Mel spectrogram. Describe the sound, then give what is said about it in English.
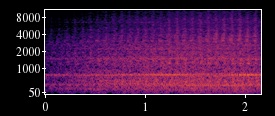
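Embroidery machines whir as they stitch sport crests onto jackets and T-shirts in a shop, a continuous, even mechanical hum with a fine rapid stitching rhythm and a steady pitched tone running through it. “The embroidery machines at Something Creative are busy filling orders.”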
